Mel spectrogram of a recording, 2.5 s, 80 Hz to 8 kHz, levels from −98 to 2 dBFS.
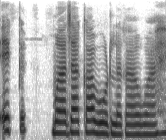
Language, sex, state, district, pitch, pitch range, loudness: Hindi, female, Jharkhand, Deoghar, 230 Hz, 205-245 Hz, -14 LUFS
